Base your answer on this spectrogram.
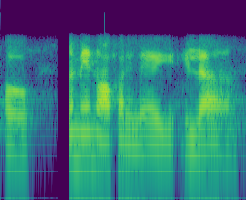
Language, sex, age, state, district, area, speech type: Kannada, male, 18-30, Karnataka, Mysore, urban, conversation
